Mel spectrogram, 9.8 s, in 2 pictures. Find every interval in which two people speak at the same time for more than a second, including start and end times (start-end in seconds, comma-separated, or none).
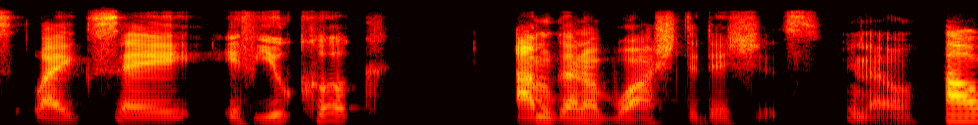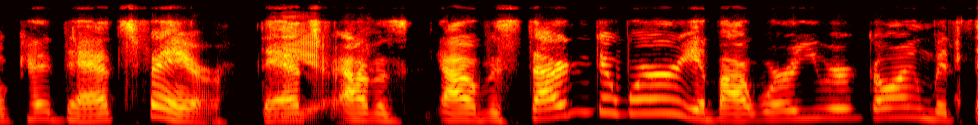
none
